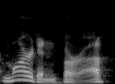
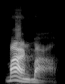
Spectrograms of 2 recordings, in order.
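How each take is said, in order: First: The name is said with an American accent. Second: The name is said with a British accent. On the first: "in the American way, I would say" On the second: "is how the British would say it"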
